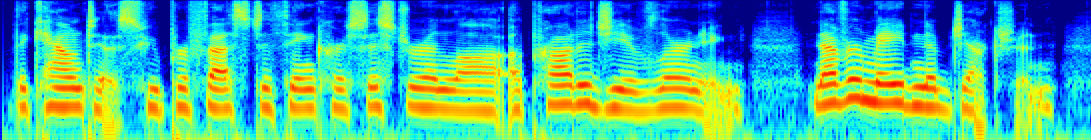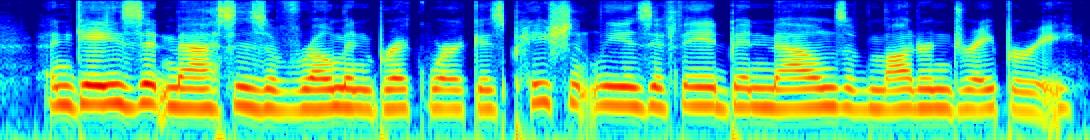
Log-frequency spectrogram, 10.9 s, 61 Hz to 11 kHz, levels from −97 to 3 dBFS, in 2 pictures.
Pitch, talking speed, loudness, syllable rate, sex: 205 Hz, 200 wpm, -18 LUFS, 5.4 syllables/s, female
